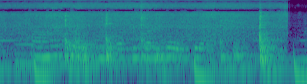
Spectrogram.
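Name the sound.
tomato added to hot pan, frying and stirring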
